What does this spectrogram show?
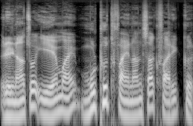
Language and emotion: Goan Konkani, neutral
